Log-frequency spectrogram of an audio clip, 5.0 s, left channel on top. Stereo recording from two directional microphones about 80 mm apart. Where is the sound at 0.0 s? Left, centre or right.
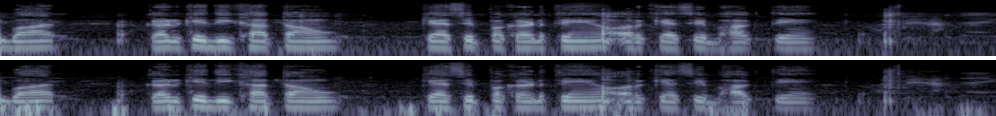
Right.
